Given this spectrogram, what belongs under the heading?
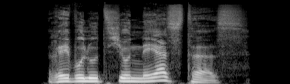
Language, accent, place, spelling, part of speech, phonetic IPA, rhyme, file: German, Germany, Berlin, revolutionärstes, adjective, [ʁevolut͡si̯oˈnɛːɐ̯stəs], -ɛːɐ̯stəs, De-revolutionärstes.ogg
- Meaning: strong/mixed nominative/accusative neuter singular superlative degree of revolutionär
